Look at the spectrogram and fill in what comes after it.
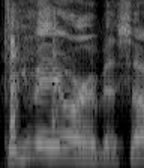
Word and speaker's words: DeMaioribus: DeMaioribus.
